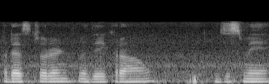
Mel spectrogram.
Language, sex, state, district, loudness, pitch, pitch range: Hindi, male, Chhattisgarh, Raipur, -18 LUFS, 130 Hz, 125-135 Hz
